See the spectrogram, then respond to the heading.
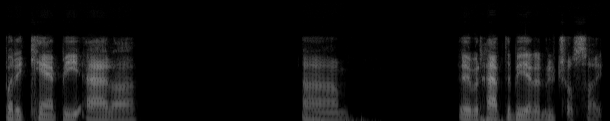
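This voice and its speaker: A man chatting casually as a tabletop roleplaying player, hesitant and thinking out loud. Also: medium pitch, fairly even intonation, unhurried, clear, resonant tone, no room sound, lo-fi sound. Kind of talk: casual game chat.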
